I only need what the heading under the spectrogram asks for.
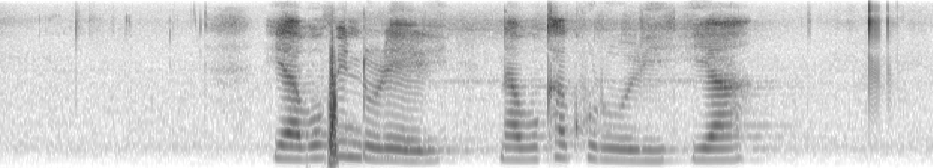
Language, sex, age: Venda, female, 25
